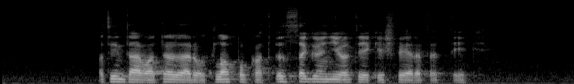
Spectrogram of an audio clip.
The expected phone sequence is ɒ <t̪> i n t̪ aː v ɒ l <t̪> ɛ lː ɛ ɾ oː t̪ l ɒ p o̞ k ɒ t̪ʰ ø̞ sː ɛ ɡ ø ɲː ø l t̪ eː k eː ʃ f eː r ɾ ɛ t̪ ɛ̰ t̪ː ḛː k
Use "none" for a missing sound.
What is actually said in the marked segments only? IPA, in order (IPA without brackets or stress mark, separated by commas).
t̪, t̪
